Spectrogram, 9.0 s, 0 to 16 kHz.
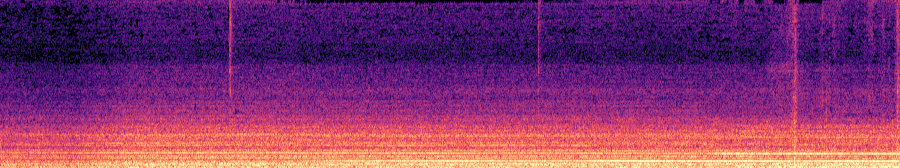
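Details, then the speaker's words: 12V 5kW diesel heater newly installed in box truck conversion, after fuel pump ran then stopped: only steady fan hiss with faint whine, no burner roar; no heat, not igniting, cause not identified. "i'm not getting any heat and i didn't hear it come on like my water heater did"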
